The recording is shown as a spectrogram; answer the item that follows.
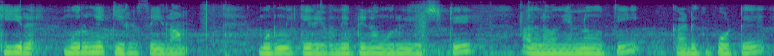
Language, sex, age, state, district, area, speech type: Tamil, female, 18-30, Tamil Nadu, Thanjavur, rural, spontaneous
